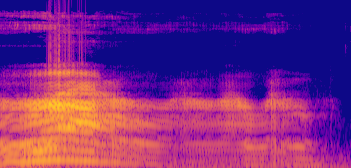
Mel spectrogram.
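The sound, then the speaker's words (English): Young lions roar: a loud, rumbling bellow swells and then trails off into lower, groaning growls, with no other sounds around it. “The young lions roar for their prey.”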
